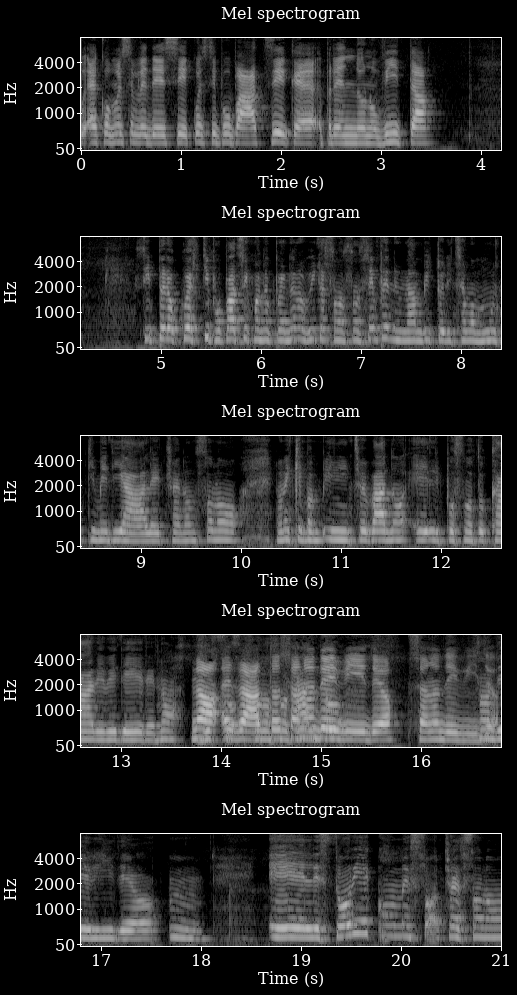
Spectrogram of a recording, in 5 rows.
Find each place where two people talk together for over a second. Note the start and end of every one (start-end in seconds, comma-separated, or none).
13.7-15.3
